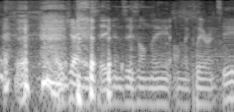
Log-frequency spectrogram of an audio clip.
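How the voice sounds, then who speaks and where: With an Australian accent, the speaker moves at a fairly quick pace as background noise is noticeable. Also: man. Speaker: blackball pool commentator. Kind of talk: live commentary. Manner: loud.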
